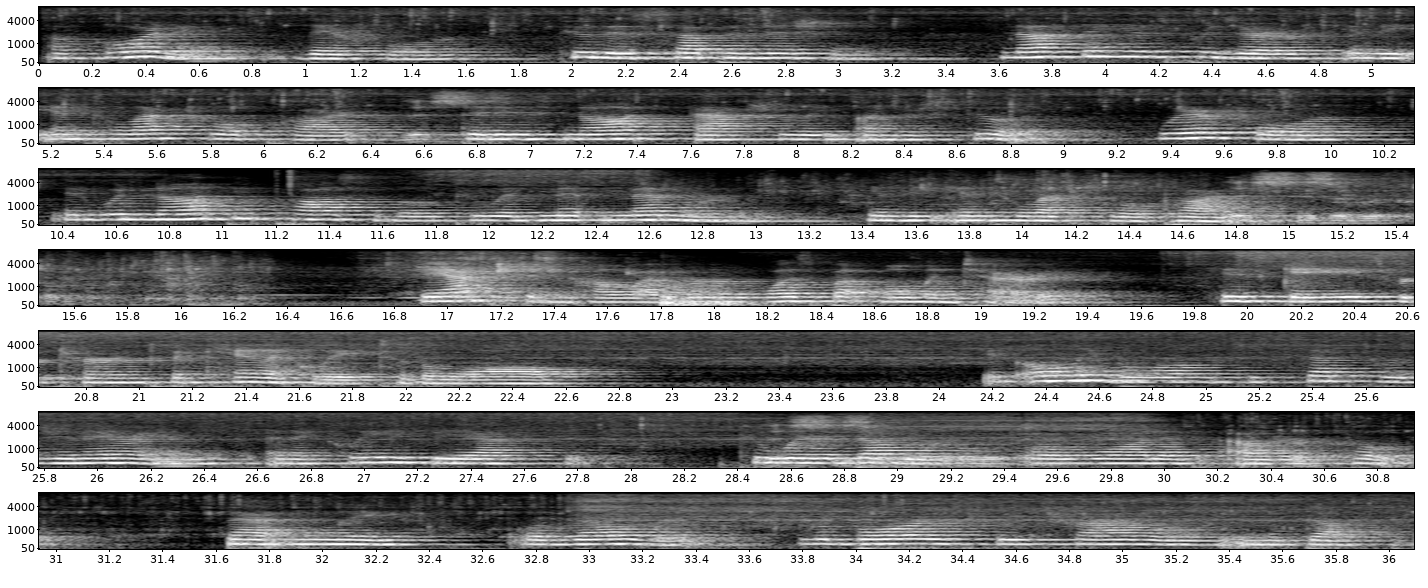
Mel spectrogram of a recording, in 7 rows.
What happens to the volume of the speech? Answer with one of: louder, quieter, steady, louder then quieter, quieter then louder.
steady.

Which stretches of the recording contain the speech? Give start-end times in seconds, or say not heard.
0.0-14.9, 16.9-22.6, 24.1-30.9, 31.6-36.0.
